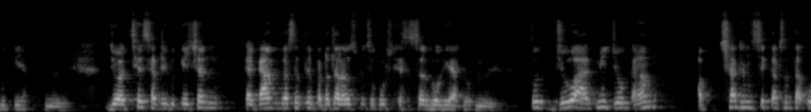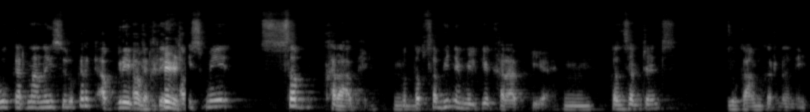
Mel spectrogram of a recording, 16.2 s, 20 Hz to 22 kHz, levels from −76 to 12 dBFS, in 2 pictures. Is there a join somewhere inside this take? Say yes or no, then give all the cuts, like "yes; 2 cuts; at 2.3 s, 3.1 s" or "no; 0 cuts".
yes; 1 cut; at 10.0 s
